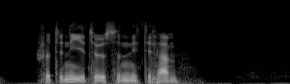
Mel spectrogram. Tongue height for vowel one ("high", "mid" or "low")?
mid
